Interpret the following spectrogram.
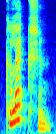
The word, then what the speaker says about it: collection: Collection. Collection. Yes, the second syllable is stressed.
